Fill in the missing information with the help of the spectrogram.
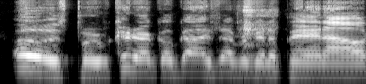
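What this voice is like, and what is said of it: Imitates another person's voice. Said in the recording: “your David Ross impression”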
